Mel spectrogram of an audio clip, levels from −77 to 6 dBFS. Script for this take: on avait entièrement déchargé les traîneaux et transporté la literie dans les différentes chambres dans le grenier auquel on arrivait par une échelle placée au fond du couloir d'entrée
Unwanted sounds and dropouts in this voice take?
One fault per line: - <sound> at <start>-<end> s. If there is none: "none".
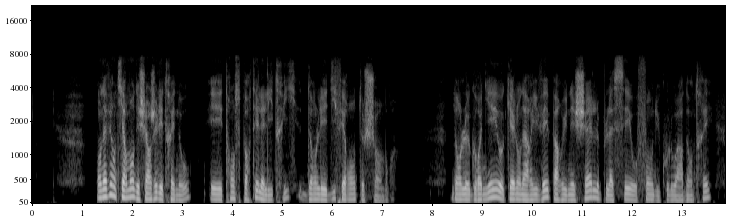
none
